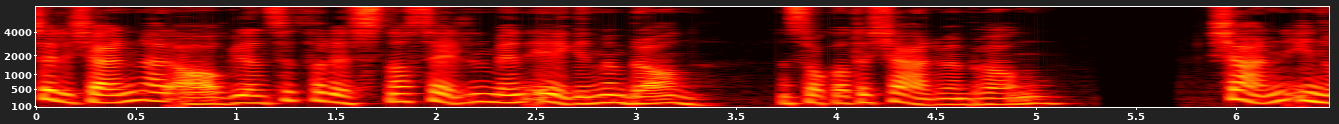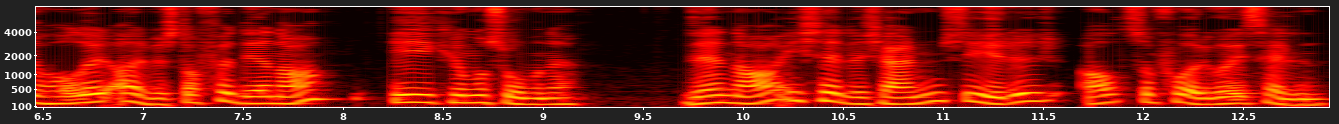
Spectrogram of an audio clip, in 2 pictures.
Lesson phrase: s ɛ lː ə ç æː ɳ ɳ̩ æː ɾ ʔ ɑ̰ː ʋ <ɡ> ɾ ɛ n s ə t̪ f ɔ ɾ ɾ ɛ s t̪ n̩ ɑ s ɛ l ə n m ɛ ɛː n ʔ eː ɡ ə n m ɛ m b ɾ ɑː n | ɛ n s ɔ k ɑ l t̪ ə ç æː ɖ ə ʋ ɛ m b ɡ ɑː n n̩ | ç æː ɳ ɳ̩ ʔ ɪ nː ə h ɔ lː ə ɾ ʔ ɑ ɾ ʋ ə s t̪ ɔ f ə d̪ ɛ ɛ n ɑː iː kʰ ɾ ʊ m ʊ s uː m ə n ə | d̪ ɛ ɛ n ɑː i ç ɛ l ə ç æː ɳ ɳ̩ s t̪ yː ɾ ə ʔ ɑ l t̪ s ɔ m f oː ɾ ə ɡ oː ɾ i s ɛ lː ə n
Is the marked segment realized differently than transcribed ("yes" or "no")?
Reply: no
